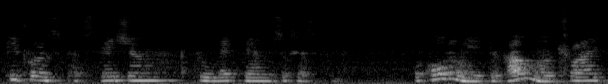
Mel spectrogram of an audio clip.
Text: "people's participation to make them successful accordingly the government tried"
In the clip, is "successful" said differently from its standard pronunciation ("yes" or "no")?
no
